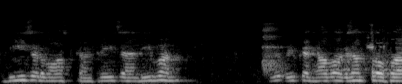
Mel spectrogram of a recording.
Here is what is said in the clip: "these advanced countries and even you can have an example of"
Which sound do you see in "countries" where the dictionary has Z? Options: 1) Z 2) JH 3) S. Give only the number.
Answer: 1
